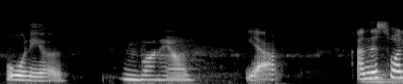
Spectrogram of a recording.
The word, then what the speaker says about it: Borneo: We pronounce the country in English Borneo, okay? Borneo.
